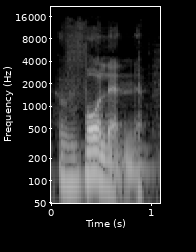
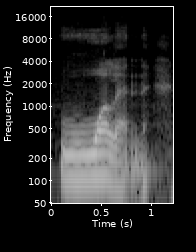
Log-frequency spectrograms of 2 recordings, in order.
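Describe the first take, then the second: First: It starts with V, teeth touching lower lip. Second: It starts with W, lips pushed forward. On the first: The speaker calls it right. "We want to say wollen because it is labiodental" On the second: The speaker calls it wrong. "you protrude your lips and you say"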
